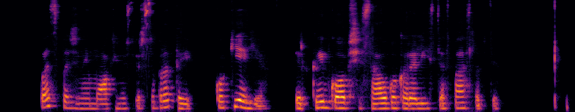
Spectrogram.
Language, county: Lithuanian, Utena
